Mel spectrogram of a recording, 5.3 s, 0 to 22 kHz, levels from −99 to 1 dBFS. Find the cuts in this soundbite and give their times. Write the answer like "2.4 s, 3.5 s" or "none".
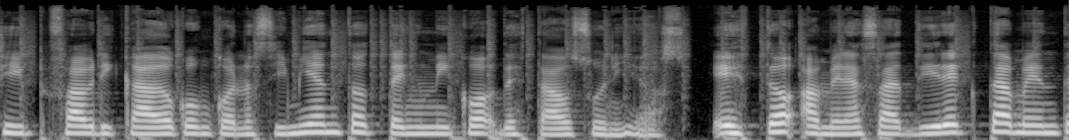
none

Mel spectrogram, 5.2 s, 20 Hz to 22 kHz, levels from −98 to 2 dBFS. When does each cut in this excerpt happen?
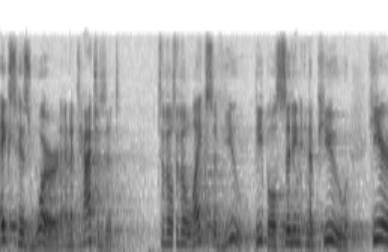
2.3 s

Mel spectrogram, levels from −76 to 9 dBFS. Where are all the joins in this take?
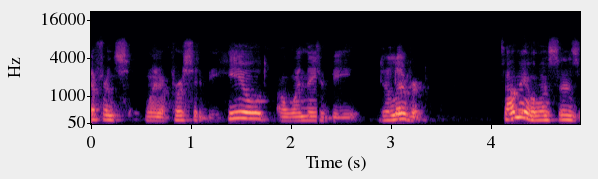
1.0 s, 2.2 s

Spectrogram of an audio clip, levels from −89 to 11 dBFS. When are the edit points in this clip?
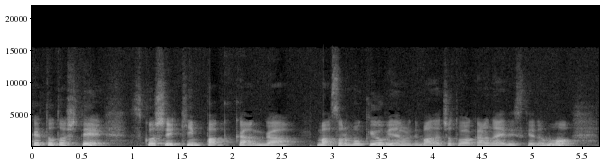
2.8 s

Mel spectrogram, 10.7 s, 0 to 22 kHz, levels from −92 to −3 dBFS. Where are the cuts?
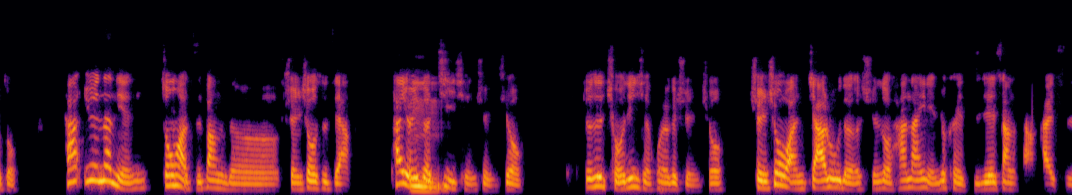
none

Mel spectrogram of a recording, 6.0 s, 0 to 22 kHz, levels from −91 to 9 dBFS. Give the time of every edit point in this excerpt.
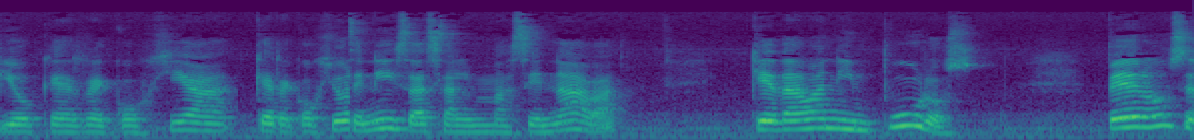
1.2 s, 1.8 s, 2.2 s

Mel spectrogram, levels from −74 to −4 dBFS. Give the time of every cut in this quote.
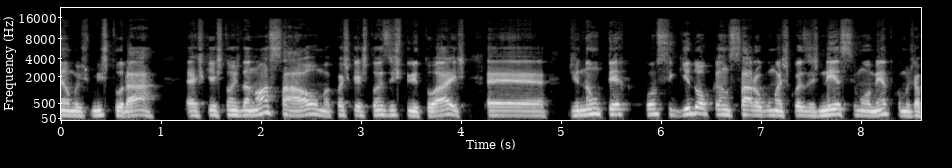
4.2 s

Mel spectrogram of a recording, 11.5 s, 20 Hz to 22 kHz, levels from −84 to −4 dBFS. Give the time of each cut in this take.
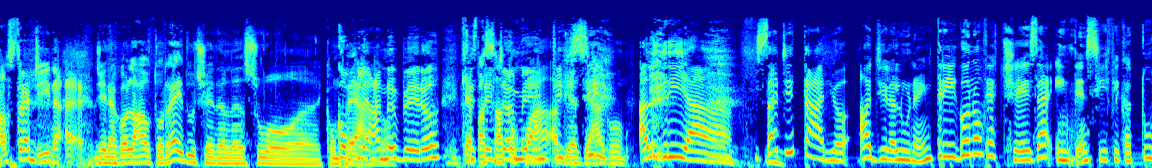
9.8 s

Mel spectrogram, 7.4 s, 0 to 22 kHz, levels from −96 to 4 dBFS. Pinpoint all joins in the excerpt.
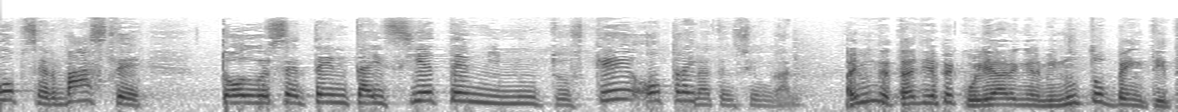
1.7 s, 4.3 s, 5.9 s

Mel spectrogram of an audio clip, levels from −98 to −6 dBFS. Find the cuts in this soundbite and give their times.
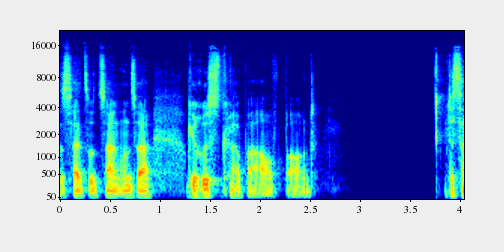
1.3 s, 1.6 s

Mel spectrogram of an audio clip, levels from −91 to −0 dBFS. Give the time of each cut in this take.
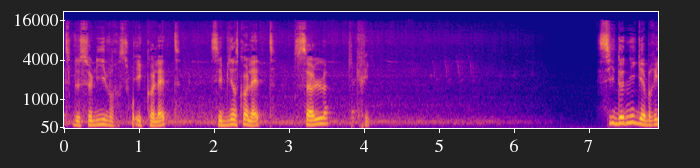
0.9 s, 2.3 s, 3.8 s

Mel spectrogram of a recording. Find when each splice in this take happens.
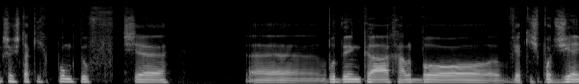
1.2 s, 3.2 s

